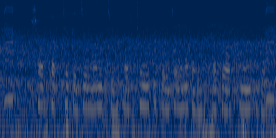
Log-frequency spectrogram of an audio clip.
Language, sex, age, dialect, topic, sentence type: Bengali, female, 41-45, Standard Colloquial, banking, statement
